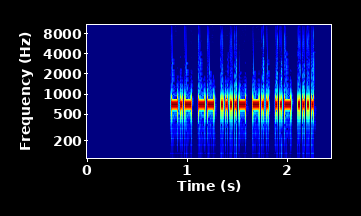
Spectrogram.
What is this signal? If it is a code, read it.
Morse code, heard as a keyed tone, about 49 wpm, 700 Hz. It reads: KM4DUH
